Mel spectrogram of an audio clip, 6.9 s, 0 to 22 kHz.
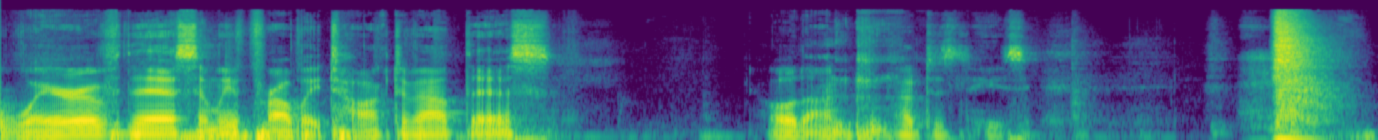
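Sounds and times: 
speech: 0:00.0 - 0:02.9, 0:03.8 - 0:05.3
person sneezing: 0:06.3 - 0:06.8.

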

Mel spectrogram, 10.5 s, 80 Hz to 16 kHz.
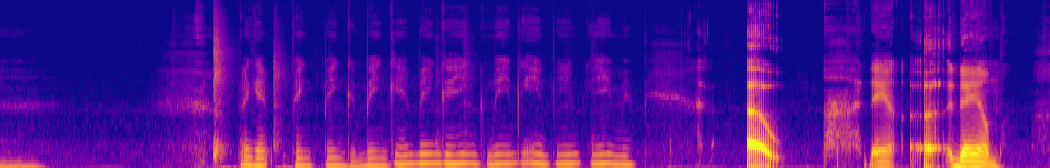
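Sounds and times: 
speech: 0:02.4 - 0:06.5, 0:07.5 - 0:07.8, 0:08.7 - 0:10.1
loud burp into the microphone: 0:07.5 - 0:07.8, 0:09.1 - 0:09.6.

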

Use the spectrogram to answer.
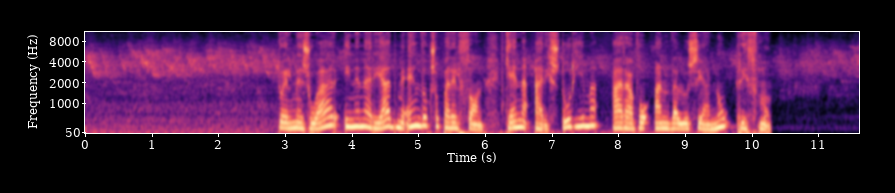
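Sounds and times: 
exotic birds chirping: 0:00.0 - 0:11.6
speech: 0:02.9 - 0:10.5.

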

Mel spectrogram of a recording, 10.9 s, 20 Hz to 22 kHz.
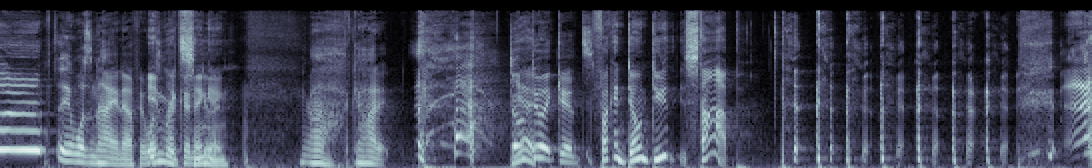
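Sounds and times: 
speech: 0:00.6 - 0:10.5
strained wheezy breath: 0:02.4 - 0:03.0, 0:10.2 - 0:10.7
harsh hacking coughing: 0:04.2 - 0:05.4, 0:07.8 - 0:10.9.

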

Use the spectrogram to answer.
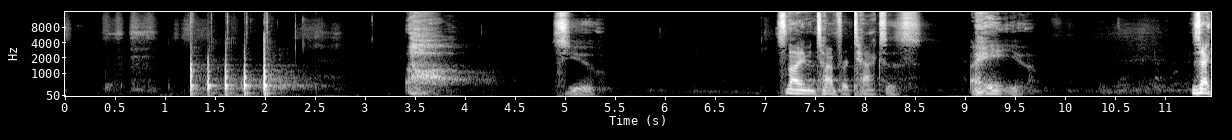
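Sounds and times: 
knocking on a door: 0:01.3 - 0:02.2
speech: 0:07.2 - 0:09.7, 0:11.3 - 0:11.4.

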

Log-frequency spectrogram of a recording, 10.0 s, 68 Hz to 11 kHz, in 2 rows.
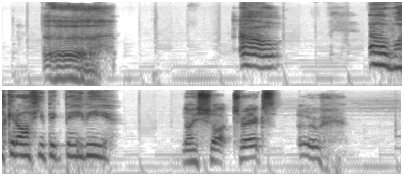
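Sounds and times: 
speech: 0:00.5 - 0:01.3, 0:04.8 - 0:06.5, 0:07.2 - 0:09.3
person groaning: 0:00.5 - 0:01.4.

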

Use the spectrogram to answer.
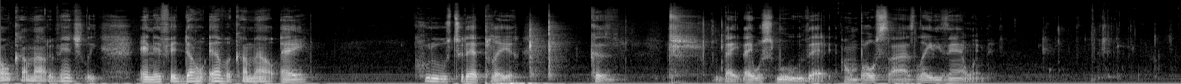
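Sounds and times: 
speech: 0:00.0 - 0:03.2, 0:04.2 - 0:10.0
person sipping and swallowing water: 0:06.3 - 0:07.3, 0:09.8 - 0:11.8.

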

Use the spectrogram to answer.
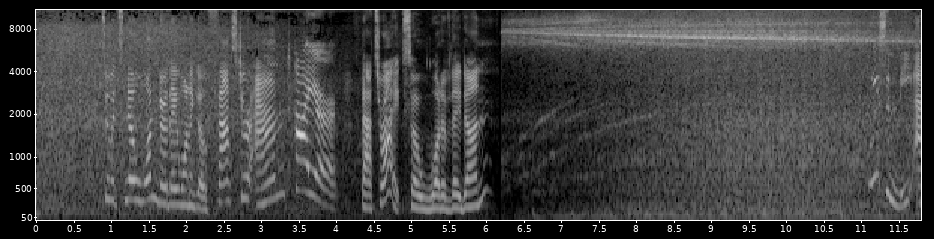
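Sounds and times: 
speech: 0:00.9 - 0:06.1, 0:11.3 - 0:11.8
electric flying car propellers spinning up for takeoff: 0:06.2 - 0:11.7.

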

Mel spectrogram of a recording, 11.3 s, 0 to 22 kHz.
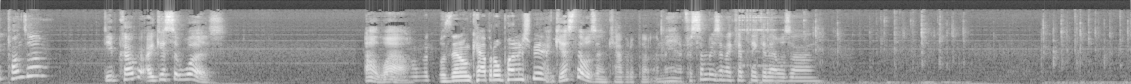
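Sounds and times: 
speech: 0:00.0 - 0:02.3, 0:03.6 - 0:08.4
typing and backspacing on a computer keyboard: 0:06.6 - 0:09.8, 0:10.4 - 0:11.3.

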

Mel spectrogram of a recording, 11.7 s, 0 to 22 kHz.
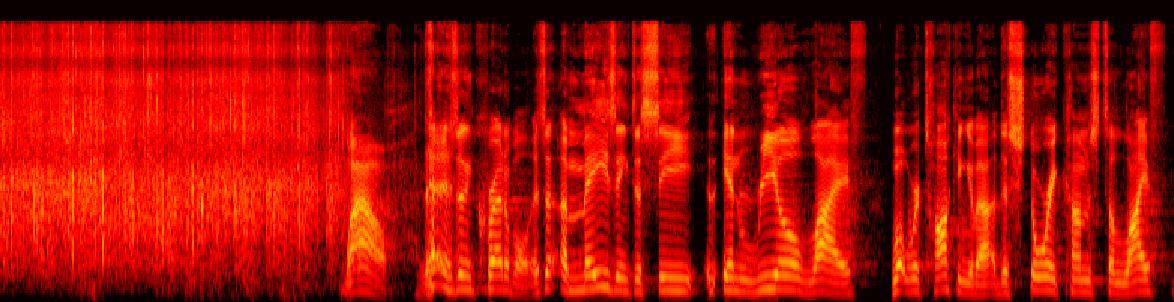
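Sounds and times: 
audience applause of many hands clapping: 0:00.0 - 0:03.6
speech: 0:03.5 - 0:11.7.

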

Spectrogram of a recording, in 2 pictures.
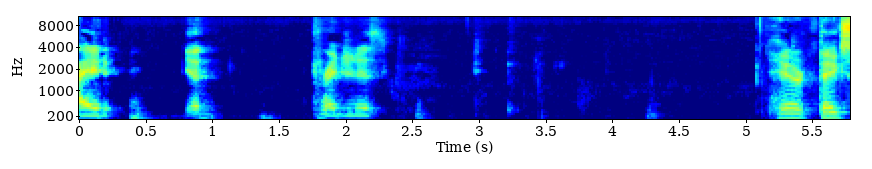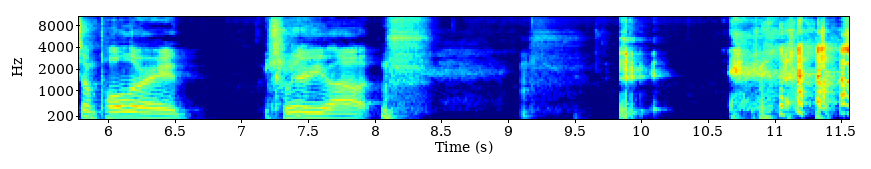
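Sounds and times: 
speech: 0:00.0 - 0:01.1, 0:01.8 - 0:02.6, 0:05.2 - 0:08.4, 0:09.1 - 0:10.0, 0:10.6 - 0:11.5
person burping: 0:09.8 - 0:10.3.

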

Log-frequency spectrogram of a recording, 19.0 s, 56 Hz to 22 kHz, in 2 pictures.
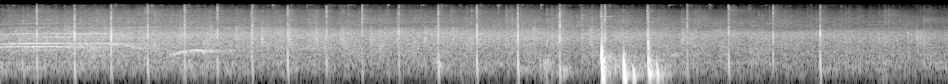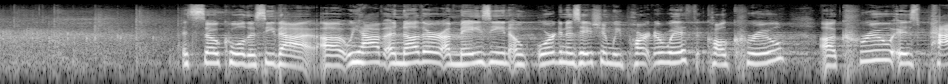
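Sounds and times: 
faint cheer: 0:00.0 - 0:02.5
crowd applauding: 0:00.0 - 0:11.2
speech: 0:11.3 - 0:18.9.

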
